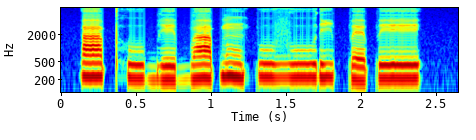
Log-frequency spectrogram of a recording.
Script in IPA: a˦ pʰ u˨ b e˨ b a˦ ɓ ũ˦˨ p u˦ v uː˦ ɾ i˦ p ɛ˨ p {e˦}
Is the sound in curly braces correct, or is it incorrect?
correct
